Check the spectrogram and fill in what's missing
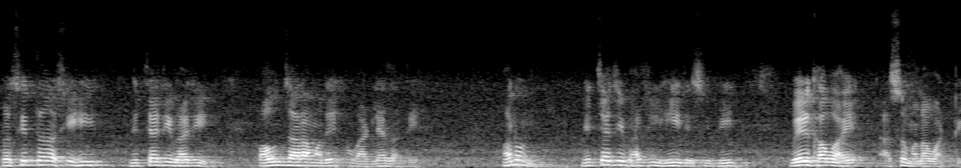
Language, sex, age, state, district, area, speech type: Marathi, male, 45-60, Maharashtra, Buldhana, rural, spontaneous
